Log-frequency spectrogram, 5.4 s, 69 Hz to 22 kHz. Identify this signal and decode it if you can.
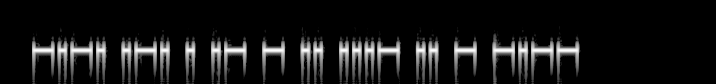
Morse code, heard as a keyed tone, about 25 wpm, 700 Hz. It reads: CREATIVITY
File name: Ten Letter Words - 25wpm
